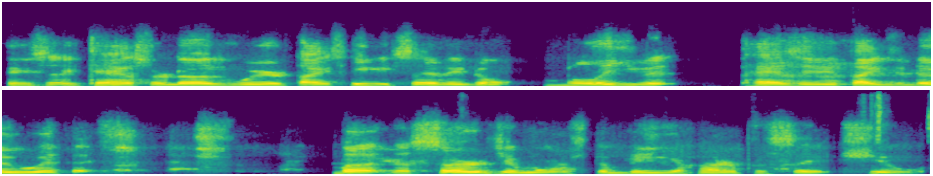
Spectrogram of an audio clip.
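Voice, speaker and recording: A man with a hoarse voice, chatting casually and plain-spoken on a live stream, laughing things off. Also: medium pitch, unhurried, a little mellow, a little hiss or hum. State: hoarse after a throat tube. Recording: dull lo-fi call audio.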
